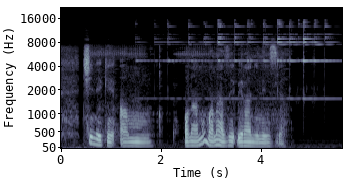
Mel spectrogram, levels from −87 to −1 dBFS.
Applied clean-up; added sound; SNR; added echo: none; Bell; 9 dB; none.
